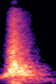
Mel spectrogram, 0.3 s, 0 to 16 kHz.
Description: handswing5.ogg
